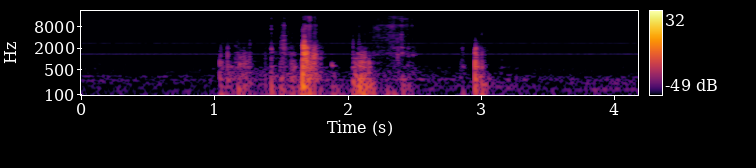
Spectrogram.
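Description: Hands rustle and handle a paper game cover.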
